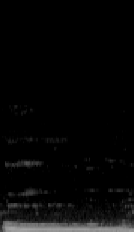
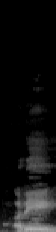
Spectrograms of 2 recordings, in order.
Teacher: रे को आप जब ज़्यादा लंबा खींच रहे हैं तो भी एक प्लुत स्वर है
